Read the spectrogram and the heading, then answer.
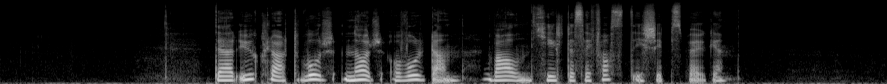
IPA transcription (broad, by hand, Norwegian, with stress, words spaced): ˈdeː ˈæːɾ ˈʉːklɑːʈ ˈʋʊɾ ˈnɔɾ ˈoː ˈʋʊɹdɑn ˈʋɑːln ˈçiːltə ˈseɪ ˈfɑst ˈiː ˈʃɪpˌsbɑʉɡən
